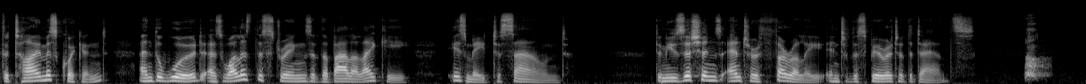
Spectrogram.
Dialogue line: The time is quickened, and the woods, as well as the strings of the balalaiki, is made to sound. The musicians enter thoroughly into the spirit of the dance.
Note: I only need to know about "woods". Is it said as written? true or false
false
